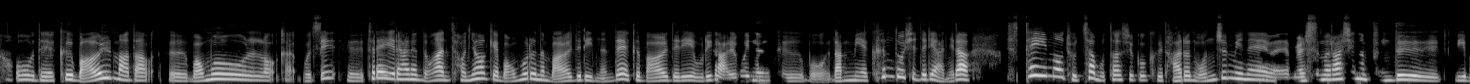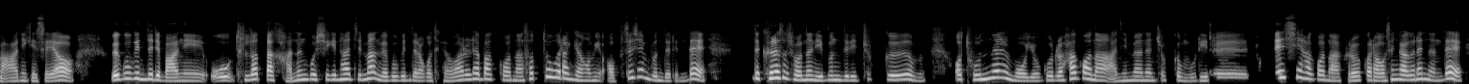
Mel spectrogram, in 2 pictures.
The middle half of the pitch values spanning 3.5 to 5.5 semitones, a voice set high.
Yes: average, 5.1 semitones; high, 200 Hz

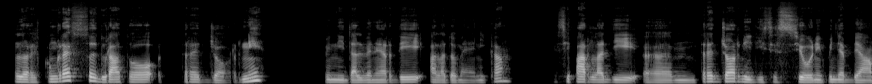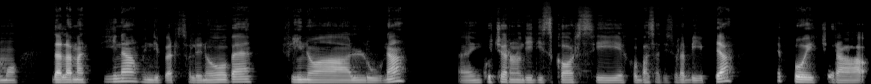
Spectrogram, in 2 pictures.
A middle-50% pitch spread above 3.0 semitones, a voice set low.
No: narrow, 2.4 semitones; low, 105 Hz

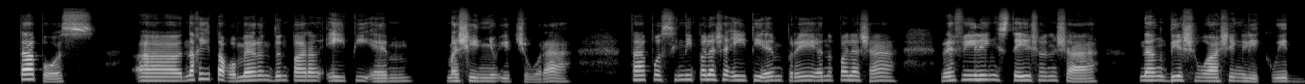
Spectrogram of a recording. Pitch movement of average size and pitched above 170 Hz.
Yes: average, 3.9 semitones; medium, 185 Hz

